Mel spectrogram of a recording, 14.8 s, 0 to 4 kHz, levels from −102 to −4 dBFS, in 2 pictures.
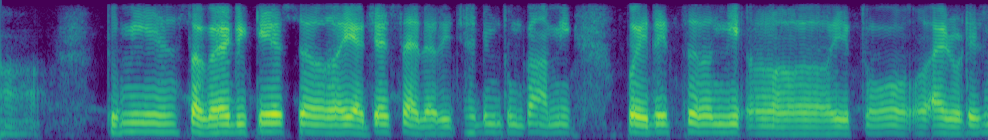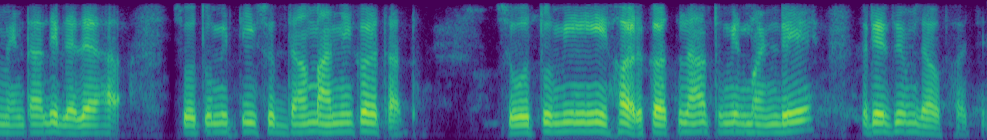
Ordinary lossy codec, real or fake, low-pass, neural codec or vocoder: none; fake; 3.6 kHz; codec, 16 kHz in and 24 kHz out, 2.2 kbps, FireRedTTS-2 codec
